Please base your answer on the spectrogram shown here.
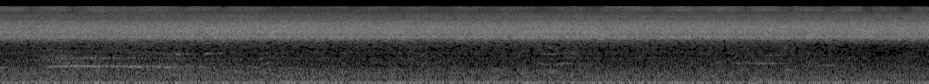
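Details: Summer cicadas singing at a school playground, a constant high-pitched sizzling chorus with no breaks; a brief faint tone and distant murmurs sit low beneath it.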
